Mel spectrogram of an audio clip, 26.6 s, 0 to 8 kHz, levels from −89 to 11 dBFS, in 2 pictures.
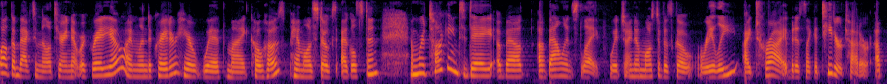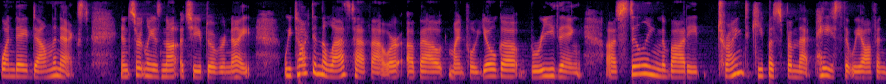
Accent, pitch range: American, 170-220 Hz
